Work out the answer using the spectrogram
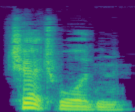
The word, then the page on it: churchwarden: Australian English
